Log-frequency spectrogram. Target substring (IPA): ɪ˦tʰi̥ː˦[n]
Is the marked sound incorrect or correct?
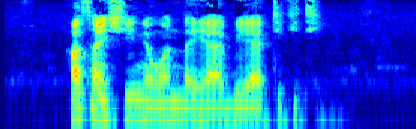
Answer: incorrect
